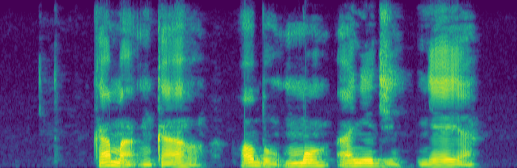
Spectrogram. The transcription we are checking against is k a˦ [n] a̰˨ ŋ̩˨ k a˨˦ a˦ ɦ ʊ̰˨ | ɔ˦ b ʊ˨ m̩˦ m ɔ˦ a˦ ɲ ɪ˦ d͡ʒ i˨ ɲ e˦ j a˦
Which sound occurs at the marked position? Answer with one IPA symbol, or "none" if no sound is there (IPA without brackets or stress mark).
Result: m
